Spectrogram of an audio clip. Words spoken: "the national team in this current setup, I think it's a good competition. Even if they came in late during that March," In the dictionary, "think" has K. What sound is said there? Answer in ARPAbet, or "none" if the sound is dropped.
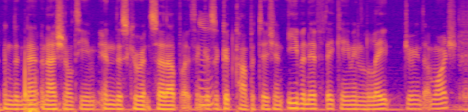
K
